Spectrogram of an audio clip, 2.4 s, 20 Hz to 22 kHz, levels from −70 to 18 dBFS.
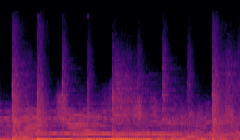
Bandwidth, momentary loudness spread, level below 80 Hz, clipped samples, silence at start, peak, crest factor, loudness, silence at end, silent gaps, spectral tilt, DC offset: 17 kHz; 7 LU; -18 dBFS; under 0.1%; 0 s; 0 dBFS; 14 dB; -17 LUFS; 0 s; none; -5 dB/octave; under 0.1%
